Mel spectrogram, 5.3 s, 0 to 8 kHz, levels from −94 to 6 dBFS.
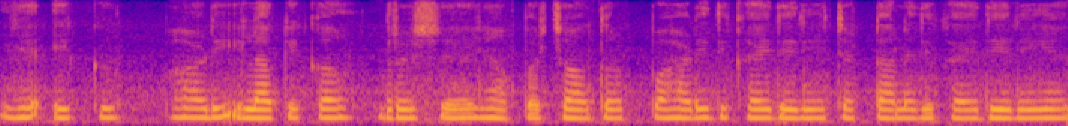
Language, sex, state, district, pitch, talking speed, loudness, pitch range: Hindi, female, Uttarakhand, Uttarkashi, 210 Hz, 235 wpm, -18 LUFS, 205-215 Hz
